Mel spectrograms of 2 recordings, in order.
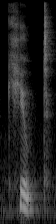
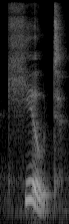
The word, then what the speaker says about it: cute: does that end with cute t but actually there's an e on the end of that word because if it didn't they have an e you know what the word would be cut cute has an e on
